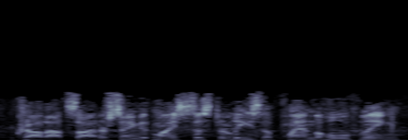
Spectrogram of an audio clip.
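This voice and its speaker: An actor playing an anxious, protective brother pleading for help in a 1940s radio drama. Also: male voice, on the high side, animated, brisk, bright, forceful tone. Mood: frightened, pleading. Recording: muffled old-time radio recording.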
